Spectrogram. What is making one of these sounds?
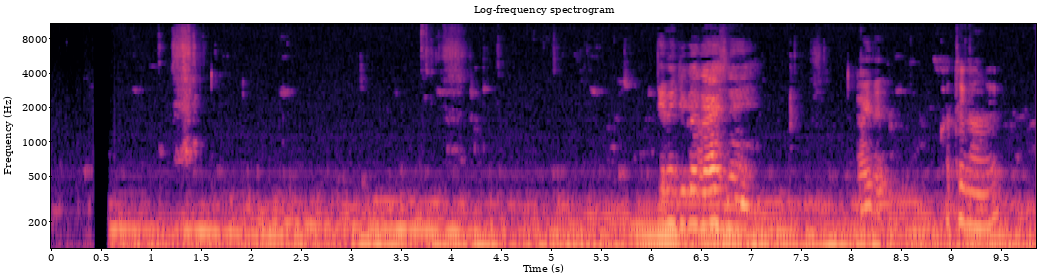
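A stick clinks against glass jars.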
